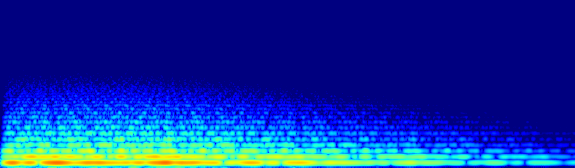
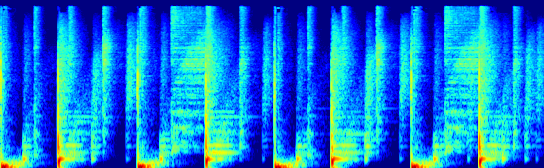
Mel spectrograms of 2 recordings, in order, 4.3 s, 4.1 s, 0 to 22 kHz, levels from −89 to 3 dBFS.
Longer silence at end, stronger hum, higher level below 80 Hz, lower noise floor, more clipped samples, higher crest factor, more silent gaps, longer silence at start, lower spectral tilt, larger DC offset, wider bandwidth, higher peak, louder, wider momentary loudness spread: first, 0.55 s vs 0.35 s; neither; second, -70 dBFS vs -20 dBFS; first, -55 dBFS vs -36 dBFS; neither; about the same, 14 dB vs 16 dB; neither; about the same, 0 s vs 0 s; first, -14 dB/octave vs -5.5 dB/octave; neither; second, 1.9 kHz vs 19.5 kHz; second, -14 dBFS vs 0 dBFS; second, -27 LUFS vs -21 LUFS; first, 19 LU vs 12 LU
